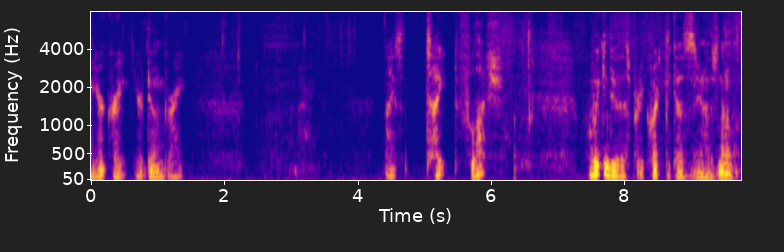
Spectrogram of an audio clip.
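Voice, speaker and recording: A man doing an ASMR roleplay as a dentist, rambling casually and wryly while reassuring his patient. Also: on the low side. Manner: wry, conversational, reassuring patter to a patient. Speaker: ASMR performer playing a dentist.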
